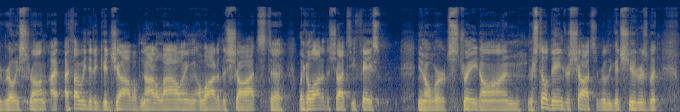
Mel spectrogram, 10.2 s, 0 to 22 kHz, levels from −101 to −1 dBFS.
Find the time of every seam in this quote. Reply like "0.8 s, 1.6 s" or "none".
6.2 s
